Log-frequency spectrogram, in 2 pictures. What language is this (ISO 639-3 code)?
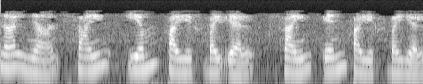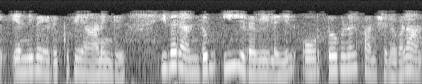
mal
